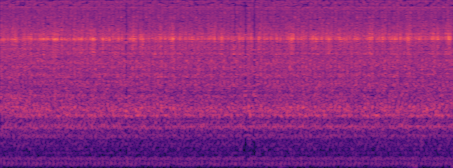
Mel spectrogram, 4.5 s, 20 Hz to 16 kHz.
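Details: Suzuki Every DA64V engine at idle: steady gritty hissing rush with a faint rolling rumble ("gorogoro") underneath; belt tensioner bearing noise, possibly from lack of grease.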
